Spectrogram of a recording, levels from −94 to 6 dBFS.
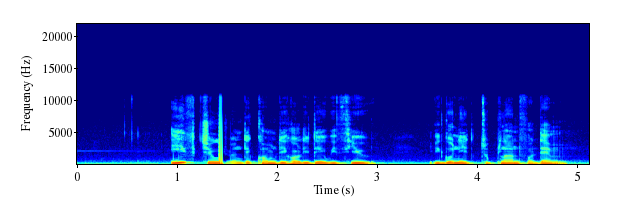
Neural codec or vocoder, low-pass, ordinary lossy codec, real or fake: none; 10.8 kHz; none; real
